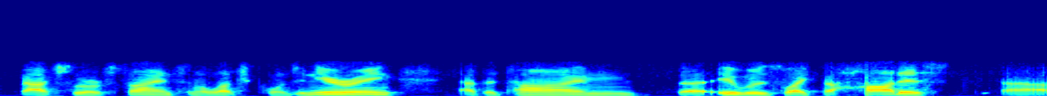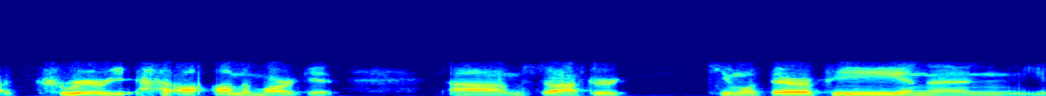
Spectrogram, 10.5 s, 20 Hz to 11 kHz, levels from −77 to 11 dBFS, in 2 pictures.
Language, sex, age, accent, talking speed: English, male, 30-49, American, 150 wpm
